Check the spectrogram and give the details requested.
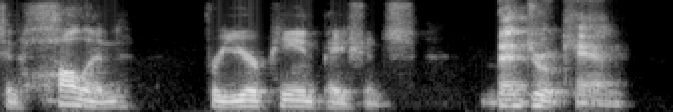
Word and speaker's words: Bedrocan: Bedrocan. Bedrocan. Bedrocan. You spell it?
